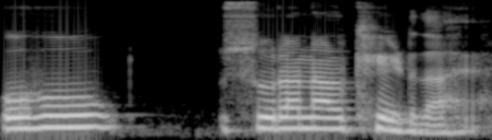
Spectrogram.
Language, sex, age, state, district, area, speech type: Punjabi, male, 18-30, Punjab, Ludhiana, urban, spontaneous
